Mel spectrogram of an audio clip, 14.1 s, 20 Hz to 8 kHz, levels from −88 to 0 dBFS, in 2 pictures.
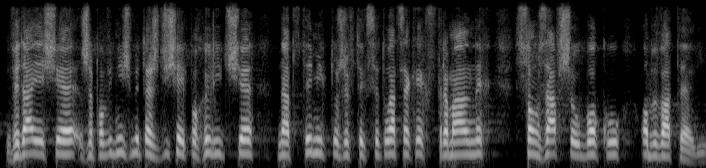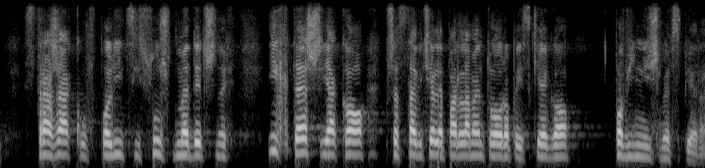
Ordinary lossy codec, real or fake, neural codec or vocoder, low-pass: Opus, 32 kbps; real; none; 7.2 kHz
